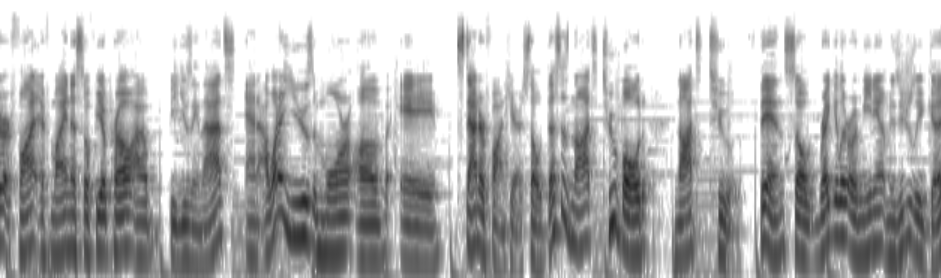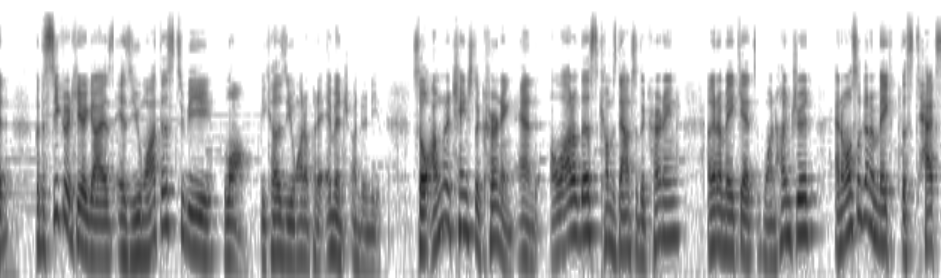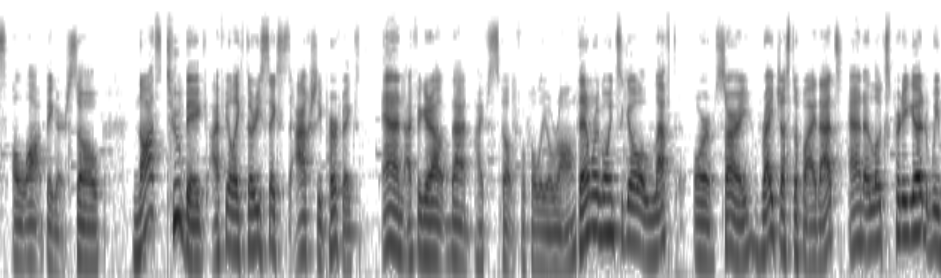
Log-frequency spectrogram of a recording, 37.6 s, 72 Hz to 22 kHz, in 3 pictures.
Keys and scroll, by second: 20.1-21.3 typing, 36.4 w.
